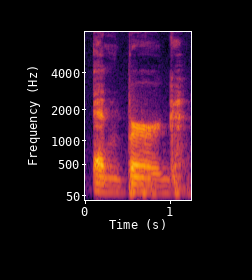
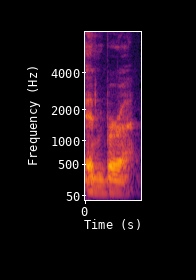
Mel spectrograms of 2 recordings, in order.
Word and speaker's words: Edinburgh: same with like uh instead of saying edberg you know it's Edinburgh so it's how and why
